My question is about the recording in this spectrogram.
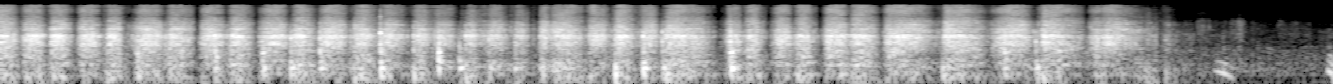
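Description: Stiff bristle brush scrubbing alcohol-wetted old lap sealant along a screwed roof rail, in rapid back-and-forth strokes about four or five a second. The scrubbing stops shortly before the end.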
